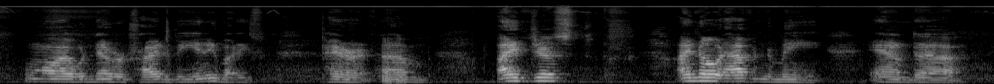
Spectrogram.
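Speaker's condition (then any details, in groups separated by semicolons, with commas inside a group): Brain injury; accident; years after accident at 18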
